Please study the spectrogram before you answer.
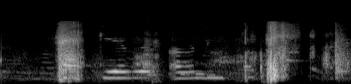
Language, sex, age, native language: Icelandic, female, 9, Icelandic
